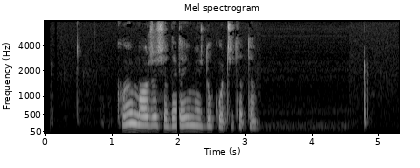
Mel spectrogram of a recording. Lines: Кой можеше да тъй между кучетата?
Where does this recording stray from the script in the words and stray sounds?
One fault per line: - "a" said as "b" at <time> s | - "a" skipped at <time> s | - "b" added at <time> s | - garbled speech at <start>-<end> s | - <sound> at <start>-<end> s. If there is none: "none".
none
